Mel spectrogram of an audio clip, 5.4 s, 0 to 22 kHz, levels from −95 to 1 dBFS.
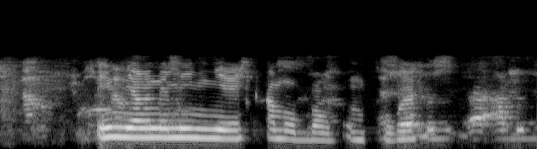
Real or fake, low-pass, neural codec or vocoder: fake; 5.4 kHz; codec, 44.1 kHz, 7.8 kbps, Pupu-Codec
